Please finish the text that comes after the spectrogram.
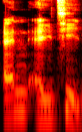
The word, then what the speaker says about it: Nat: So I'm Thai, my name is Nat, N-A-T, Nat, right? So in Thai, it would be Nat. In English, it would be Nat, and then in Japanese, which is in Japan,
